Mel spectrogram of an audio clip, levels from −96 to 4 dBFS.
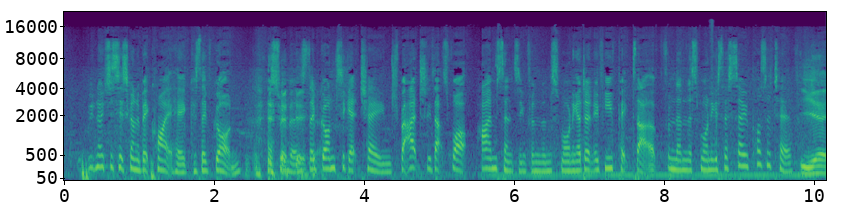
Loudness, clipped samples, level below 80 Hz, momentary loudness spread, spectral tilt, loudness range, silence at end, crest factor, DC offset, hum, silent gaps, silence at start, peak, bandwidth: -23 LUFS; under 0.1%; -42 dBFS; 5 LU; -4.5 dB/octave; 1 LU; 0 s; 14 dB; under 0.1%; none; none; 0.05 s; -8 dBFS; 17 kHz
